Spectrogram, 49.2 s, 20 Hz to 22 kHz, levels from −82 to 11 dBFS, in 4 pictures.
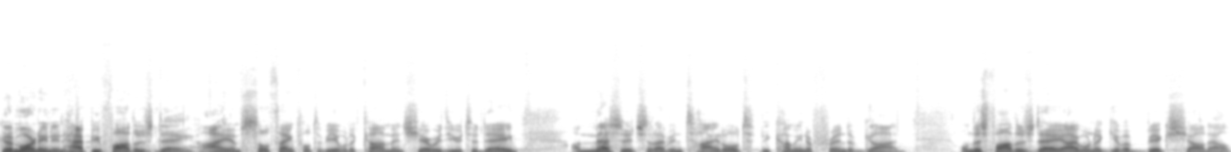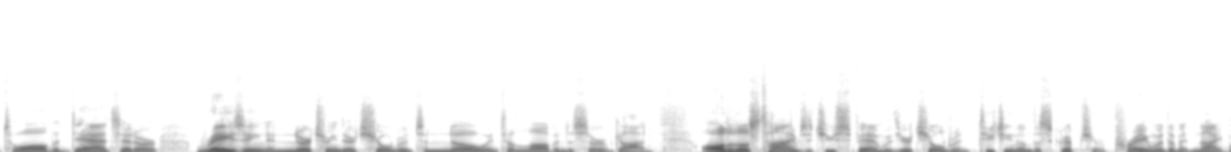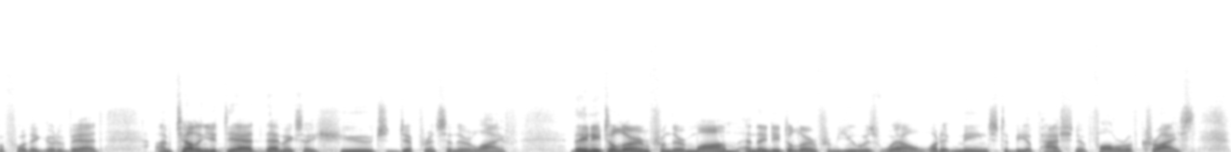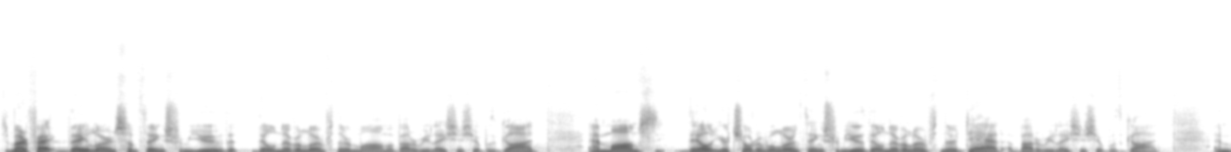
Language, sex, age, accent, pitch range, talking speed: English, male, 50-69, American, 115-155 Hz, 205 wpm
